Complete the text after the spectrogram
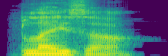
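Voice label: "blazer", English, Australian accent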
